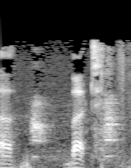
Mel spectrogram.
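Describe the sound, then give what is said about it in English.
Dogs bark and yip in a few short, sharp bursts, with a person talking over them. “I'm sorry, I'm having trouble with my dogs.”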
